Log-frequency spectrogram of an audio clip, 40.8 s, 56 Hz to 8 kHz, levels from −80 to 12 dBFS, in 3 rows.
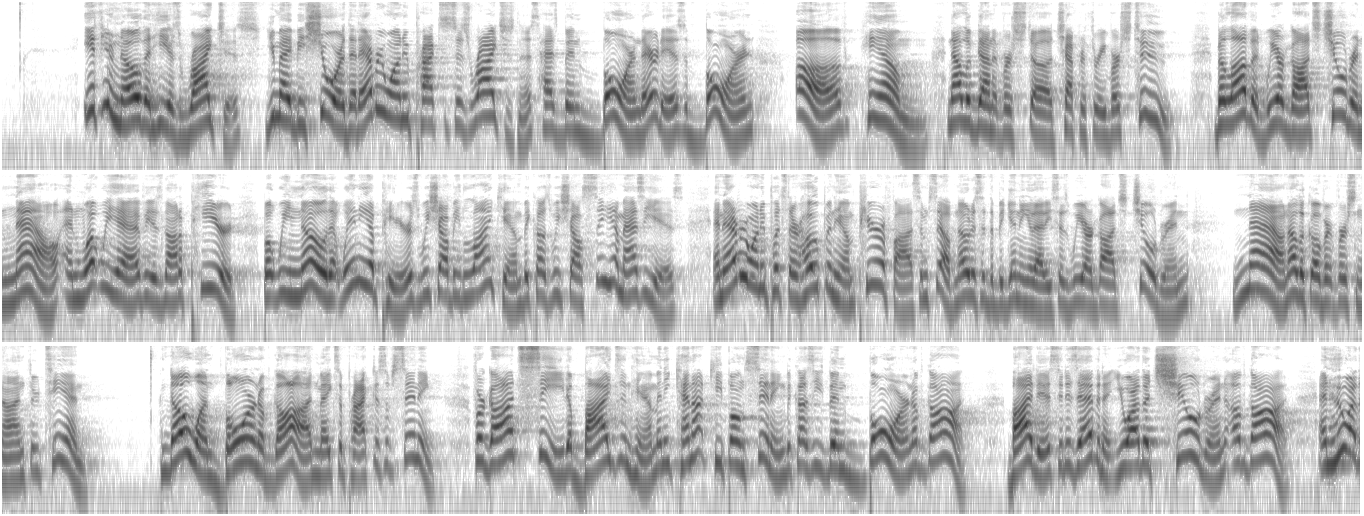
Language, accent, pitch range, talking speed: English, American, 180-275 Hz, 210 wpm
